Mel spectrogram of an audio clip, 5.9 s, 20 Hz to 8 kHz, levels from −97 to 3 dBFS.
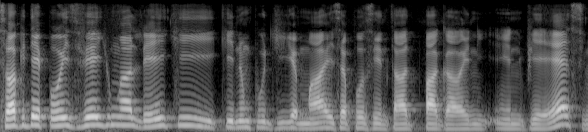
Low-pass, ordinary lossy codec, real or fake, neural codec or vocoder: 7.2 kHz; none; real; none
